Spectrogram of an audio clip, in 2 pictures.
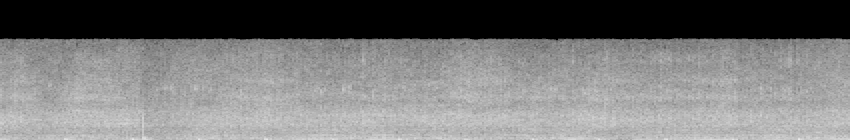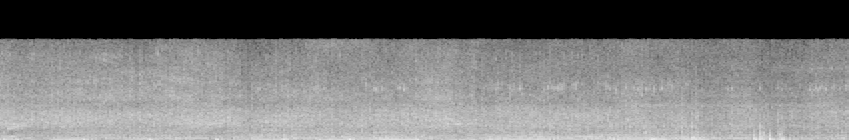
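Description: Electric sheep-shearing handpiece running steadily as it clips the fleece off a sheep, a continuous buzz and hiss. Music plays underneath, with low notes stepping between two pitches.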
